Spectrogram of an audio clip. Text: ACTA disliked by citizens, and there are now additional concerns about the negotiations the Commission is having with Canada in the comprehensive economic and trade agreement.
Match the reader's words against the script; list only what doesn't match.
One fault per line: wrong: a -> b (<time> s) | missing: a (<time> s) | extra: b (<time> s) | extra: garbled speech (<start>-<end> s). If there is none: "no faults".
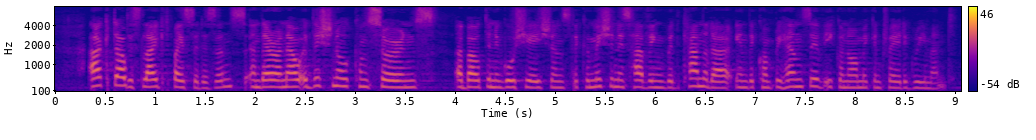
no faults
